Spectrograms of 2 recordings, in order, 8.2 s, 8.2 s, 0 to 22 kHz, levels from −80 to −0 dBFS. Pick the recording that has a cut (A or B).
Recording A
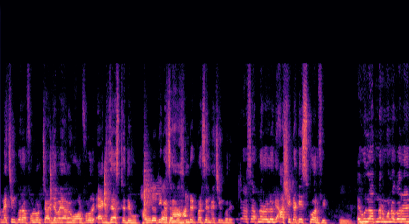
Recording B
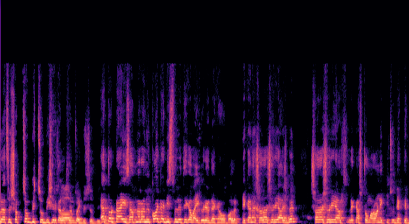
A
